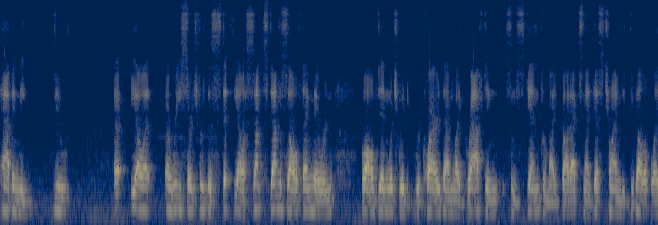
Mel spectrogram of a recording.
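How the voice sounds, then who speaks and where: With a dark, mellow tone and a somewhat breathy quality, the man talks at a medium pitch. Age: 60s. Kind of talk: interview. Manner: halting, many repetitions and false starts.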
